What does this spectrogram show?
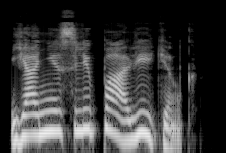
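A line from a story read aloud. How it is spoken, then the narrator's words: Snide. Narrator (Russian): ехидно заметила Бренна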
